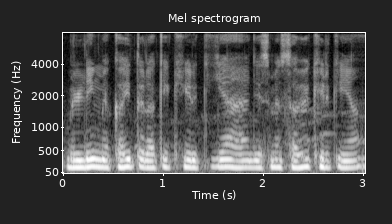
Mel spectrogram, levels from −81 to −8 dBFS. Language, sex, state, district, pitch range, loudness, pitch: Hindi, male, Uttar Pradesh, Jyotiba Phule Nagar, 145-160 Hz, -15 LUFS, 155 Hz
